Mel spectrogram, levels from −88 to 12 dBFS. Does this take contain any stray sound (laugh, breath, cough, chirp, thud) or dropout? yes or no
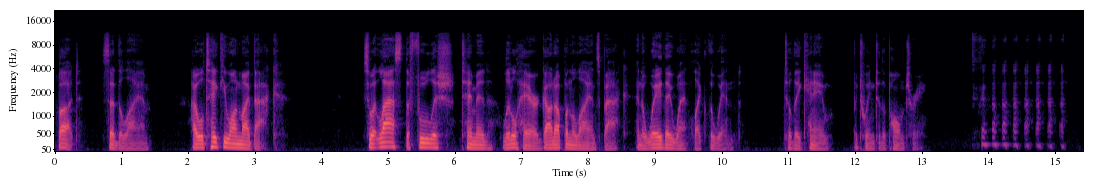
yes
